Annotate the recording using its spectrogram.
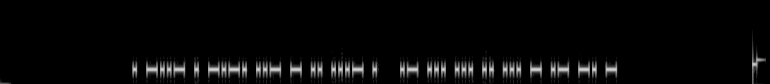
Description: Morse code, heard as a keyed tone, about 36 wpm, 700 Hz. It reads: EXECUTIVE ASSISTANT
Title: Practice QSO - Exchange 3 - More Info - 35wpm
